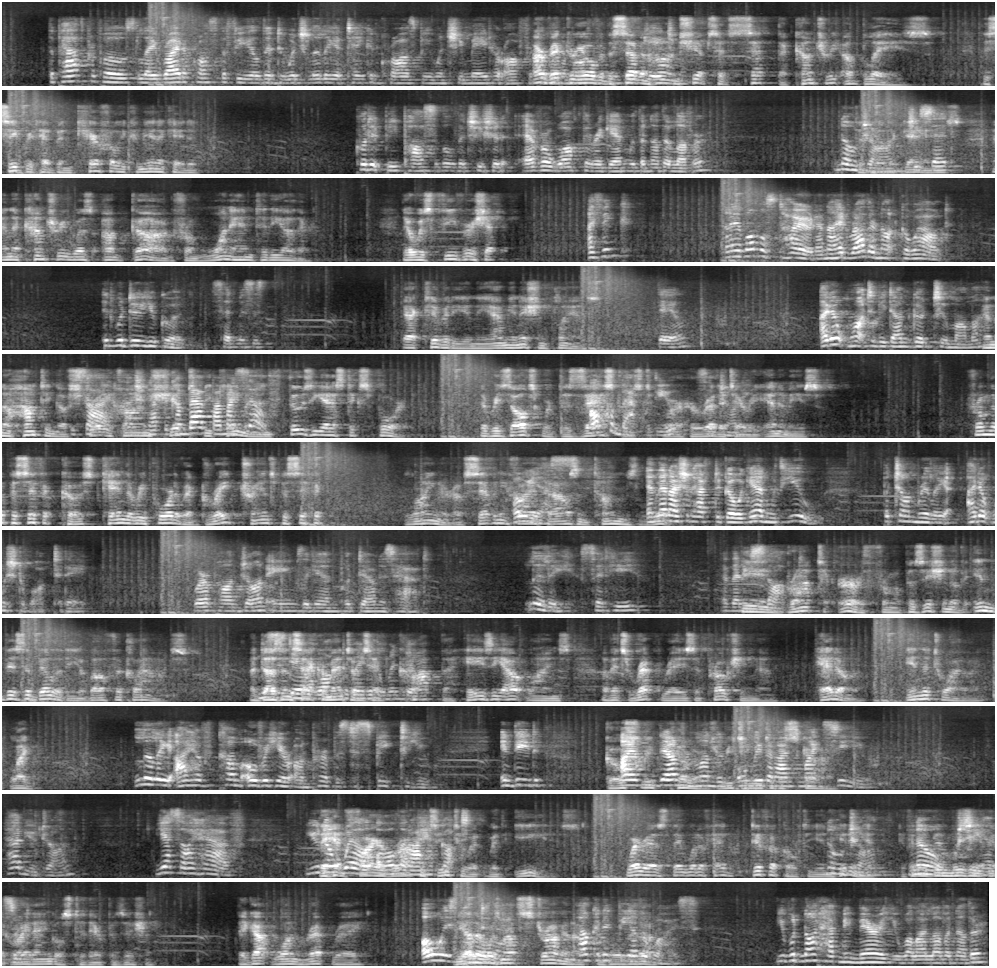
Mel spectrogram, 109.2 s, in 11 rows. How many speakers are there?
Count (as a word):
two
